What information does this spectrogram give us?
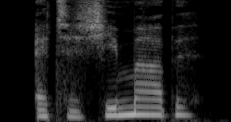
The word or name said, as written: attachémappe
